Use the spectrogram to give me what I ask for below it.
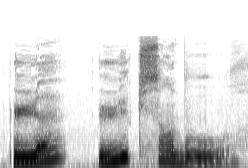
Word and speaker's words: Luxembourg: Okay, final G not pronounced, and then when you combine this E, M here, you get the sound en, en. You don't pronounce the M at all, it's this nasal en, okay?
